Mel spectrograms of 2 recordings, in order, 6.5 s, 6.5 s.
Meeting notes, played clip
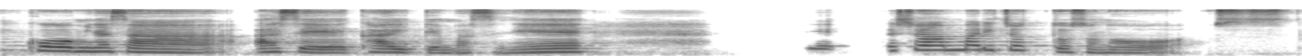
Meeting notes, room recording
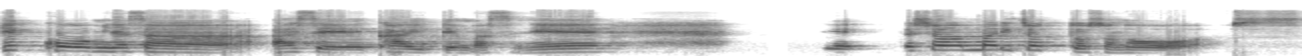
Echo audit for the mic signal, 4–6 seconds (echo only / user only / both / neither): echo only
